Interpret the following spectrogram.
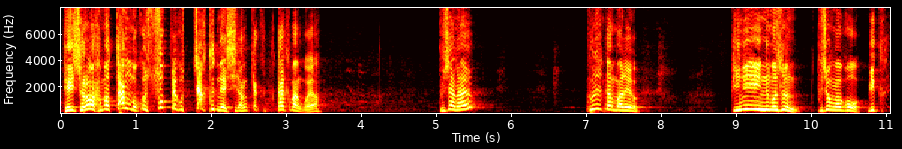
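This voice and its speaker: Pastor, middle-aged man, lively high-pitched sermon delivery, keeps challenging the pews with questions. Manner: animated, rhetorical questions to the congregation, acts out quoted voices.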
